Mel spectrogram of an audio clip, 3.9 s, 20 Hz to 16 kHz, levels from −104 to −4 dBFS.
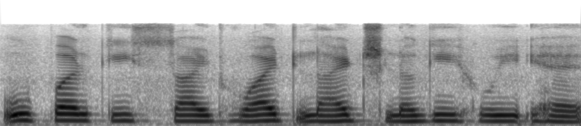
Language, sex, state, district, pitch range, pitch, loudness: Hindi, female, Bihar, Patna, 170-180 Hz, 175 Hz, -17 LUFS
